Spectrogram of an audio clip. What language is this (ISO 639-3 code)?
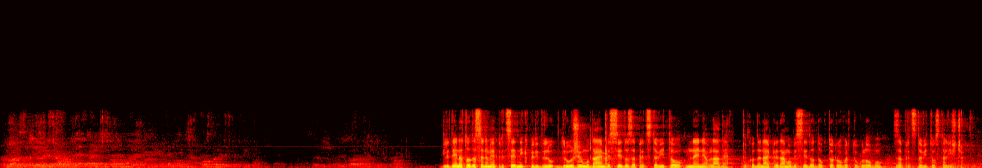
slv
